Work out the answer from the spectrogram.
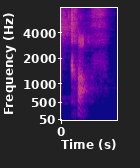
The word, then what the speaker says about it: Knopf: No, the N is silent. The N is silent. The N is silent and the P is silent? Yeah, it's Koff.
